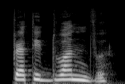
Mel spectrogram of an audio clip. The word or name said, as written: प्रतिद्वंद्व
